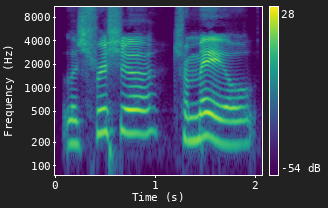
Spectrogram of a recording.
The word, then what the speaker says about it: Latricia Trammell: You had Latricia Trammell of, did I pronounce that right?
